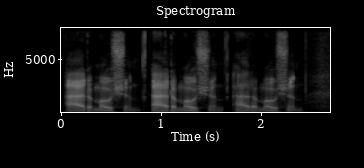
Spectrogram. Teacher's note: try to carry the D sound over onto the emotion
